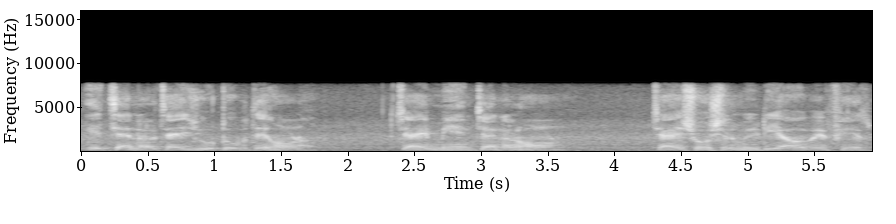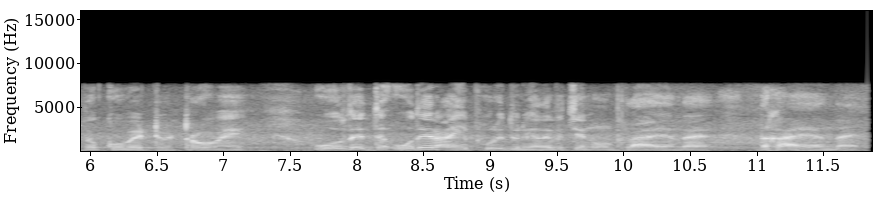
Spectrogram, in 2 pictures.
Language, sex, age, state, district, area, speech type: Punjabi, male, 45-60, Punjab, Mansa, urban, spontaneous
